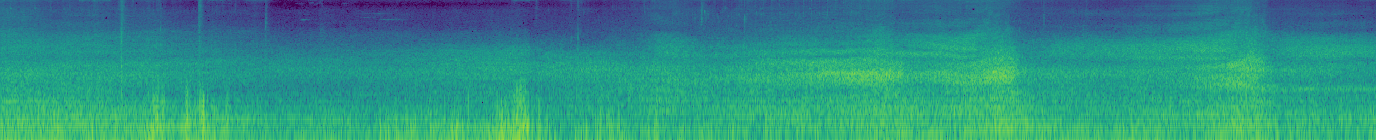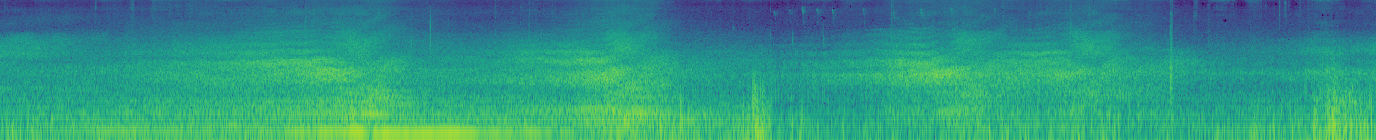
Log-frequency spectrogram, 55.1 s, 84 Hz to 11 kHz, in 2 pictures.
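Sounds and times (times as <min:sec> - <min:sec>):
cars passing by: 0:00.0 - 0:55.0.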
